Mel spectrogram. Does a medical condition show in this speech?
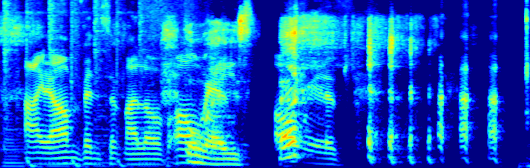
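No.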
